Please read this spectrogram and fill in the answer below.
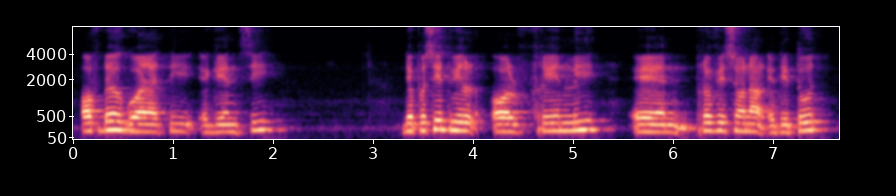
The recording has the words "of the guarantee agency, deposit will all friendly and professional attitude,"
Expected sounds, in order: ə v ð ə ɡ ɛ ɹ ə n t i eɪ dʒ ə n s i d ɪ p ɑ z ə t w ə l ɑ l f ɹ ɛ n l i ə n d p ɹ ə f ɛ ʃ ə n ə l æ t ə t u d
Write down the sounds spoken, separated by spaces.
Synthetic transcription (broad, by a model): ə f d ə ɡ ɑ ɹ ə t i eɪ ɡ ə n s i d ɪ p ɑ s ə t w ə l ɑ l f ɹ ɛ n l i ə n p ɹ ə f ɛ s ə n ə l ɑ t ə t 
